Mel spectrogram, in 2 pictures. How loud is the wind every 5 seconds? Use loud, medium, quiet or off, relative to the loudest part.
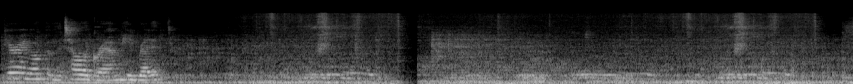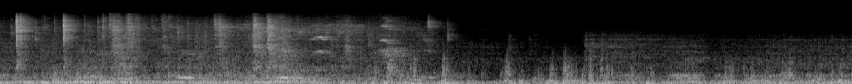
off, loud, loud, loud.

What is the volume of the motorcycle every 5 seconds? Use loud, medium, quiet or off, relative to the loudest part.
loud, loud, medium, loud.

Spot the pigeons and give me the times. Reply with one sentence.
The pigeons can be heard from 2.1 to 13.1 s.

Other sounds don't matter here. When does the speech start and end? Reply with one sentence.
You can hear the speech from 0.0 to 1.8 s.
